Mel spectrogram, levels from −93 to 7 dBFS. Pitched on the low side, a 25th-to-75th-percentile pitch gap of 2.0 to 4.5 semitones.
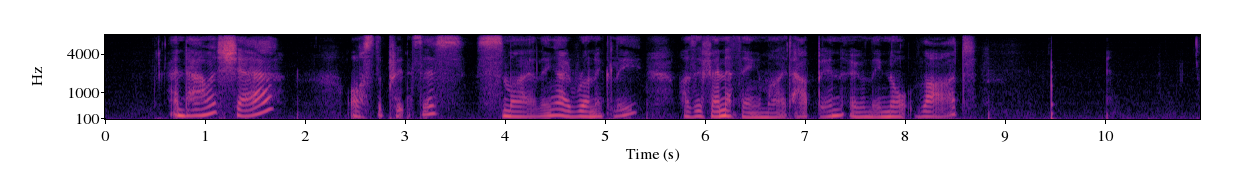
No: medium, 185 Hz; average, 3.6 semitones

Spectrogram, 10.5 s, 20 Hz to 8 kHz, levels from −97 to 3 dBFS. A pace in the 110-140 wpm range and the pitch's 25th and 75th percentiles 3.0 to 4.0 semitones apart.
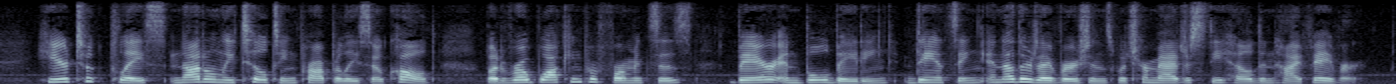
No: average, 160 wpm; average, 3.6 semitones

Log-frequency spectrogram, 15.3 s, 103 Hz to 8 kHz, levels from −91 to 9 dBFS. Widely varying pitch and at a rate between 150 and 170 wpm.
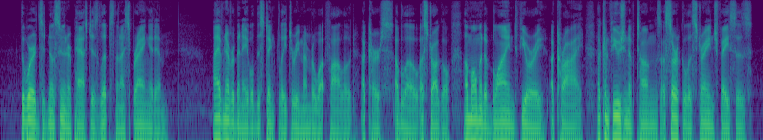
No: average, 3.2 semitones; average, 155 wpm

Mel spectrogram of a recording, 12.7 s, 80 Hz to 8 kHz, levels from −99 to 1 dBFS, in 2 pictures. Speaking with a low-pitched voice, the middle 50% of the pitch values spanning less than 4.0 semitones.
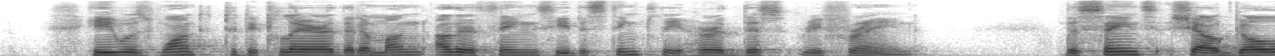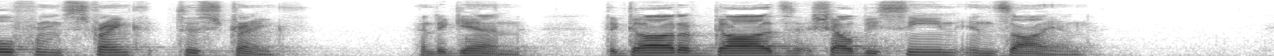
Yes: low, 130 Hz; average, 2.9 semitones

